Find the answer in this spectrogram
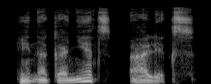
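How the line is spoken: Happy hoarse rasp. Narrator (Russian): прохрипела она со счастливым лицом

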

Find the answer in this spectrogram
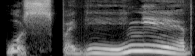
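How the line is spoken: Foreboding groan. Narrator (Russian): простонал Дедков, уже предчувствуя, что из всего этого получилось

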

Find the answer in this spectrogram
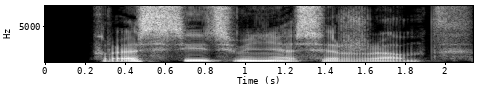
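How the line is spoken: Sighing. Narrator (Russian): Дессоя вздохнул

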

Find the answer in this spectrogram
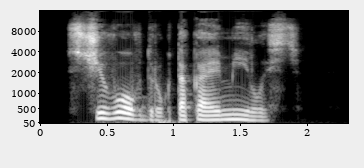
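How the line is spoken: Irritated growl. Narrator (Russian): зарычал он раздраженно

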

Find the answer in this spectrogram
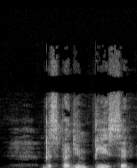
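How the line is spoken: Agitated speech. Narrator (Russian): взволнованно сказал бургомистр

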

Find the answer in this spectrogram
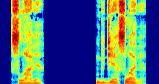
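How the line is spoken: Strained, forced out. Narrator (Russian): С трудом выдавил я

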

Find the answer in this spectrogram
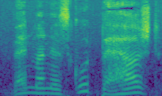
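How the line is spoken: Pelican calling. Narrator (German): rief der Pelikan

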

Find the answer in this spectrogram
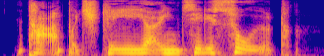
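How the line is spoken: Grumbled. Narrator (Russian): буркнул Петька

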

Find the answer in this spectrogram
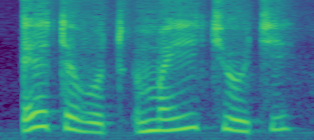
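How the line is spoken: Calm girl's reply. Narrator (Russian): спокойно отвечала девочка

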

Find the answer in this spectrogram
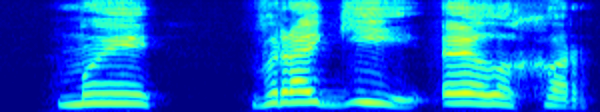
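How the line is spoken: Moaned. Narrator (Russian): простонал

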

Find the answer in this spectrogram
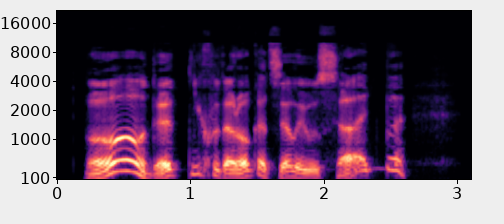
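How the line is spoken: Cheerful father. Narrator (Russian): весело сказал отец

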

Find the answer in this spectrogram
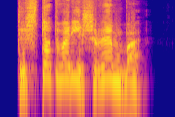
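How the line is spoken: Shouted. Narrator (Russian): крикнула Едвига

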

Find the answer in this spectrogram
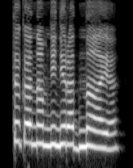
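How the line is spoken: Sobbing young woman. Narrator (Russian): продолжала рыдать девушка

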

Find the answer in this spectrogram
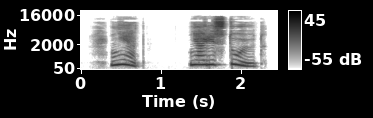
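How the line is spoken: Exclamation. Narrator (Russian): воскликнула я

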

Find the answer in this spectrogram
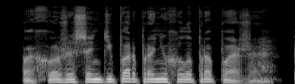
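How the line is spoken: Muttering to himself. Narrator (Russian): пробормотал я про себя

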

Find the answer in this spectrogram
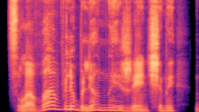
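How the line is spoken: Contented purr. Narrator (Russian): довольно промурлыкала Элла

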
